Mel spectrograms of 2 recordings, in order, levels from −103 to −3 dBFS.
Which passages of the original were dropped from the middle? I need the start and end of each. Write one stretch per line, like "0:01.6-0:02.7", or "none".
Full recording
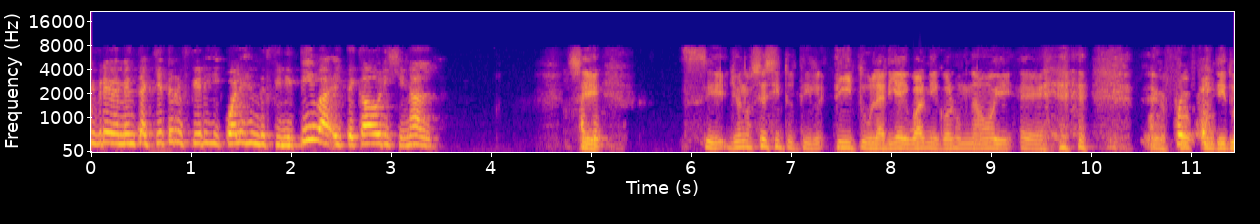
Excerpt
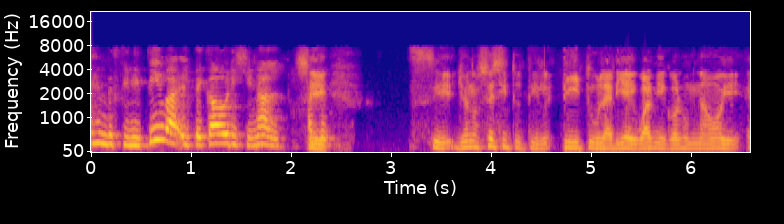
0:03.5-0:04.7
